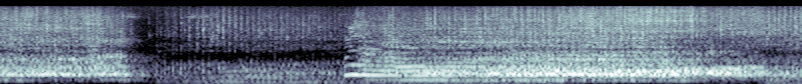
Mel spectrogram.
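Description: Asian elephant trumpeting: one long call breaks off about a second in, a quieter low rumble follows, then a second long trumpet starts about two and a half seconds in and runs nearly to the end.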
